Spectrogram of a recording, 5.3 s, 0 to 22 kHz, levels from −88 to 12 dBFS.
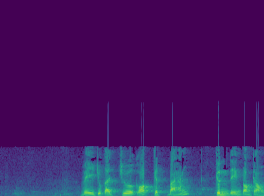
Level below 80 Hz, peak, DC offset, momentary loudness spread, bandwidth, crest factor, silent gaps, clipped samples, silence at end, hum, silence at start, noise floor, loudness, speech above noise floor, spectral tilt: -50 dBFS; 0 dBFS; under 0.1%; 8 LU; 5.8 kHz; 14 dB; none; under 0.1%; 0 s; none; 1.6 s; -48 dBFS; -13 LUFS; 35 dB; -8.5 dB/octave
